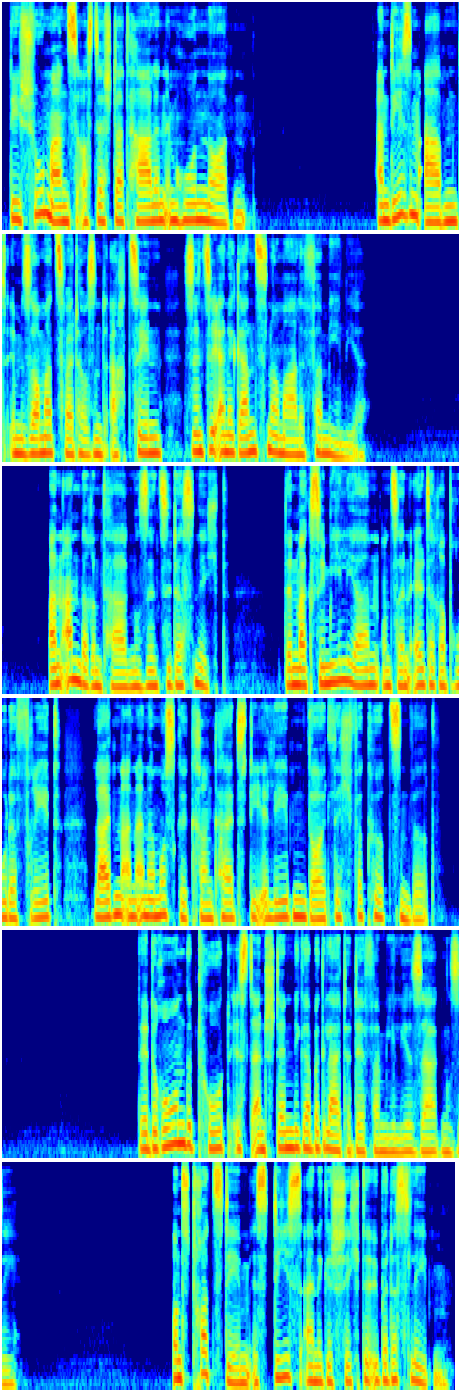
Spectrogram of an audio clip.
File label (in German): Stimmprobe Dokumentation; Familie Schumann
